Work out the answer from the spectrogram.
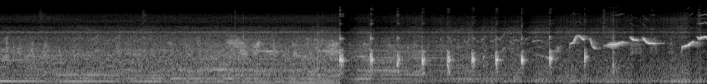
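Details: Caged Hwamei on the right-hand side, a tame bird described as singing well, giving a run of short sharp clicking notes roughly every third of a second, then loud looping whistled phrases rising and falling; steady background hum.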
